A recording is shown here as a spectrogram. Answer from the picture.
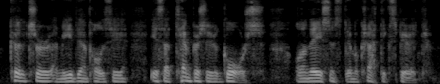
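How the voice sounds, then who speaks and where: In a very clean recording with a silent background, a man of medium pitch speaks with a Norwegian accent. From Norway. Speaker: chair of a writers' freedom organisation. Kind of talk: formal speech. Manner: formal.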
